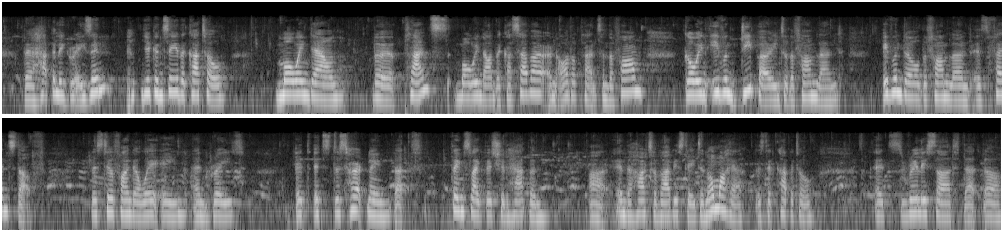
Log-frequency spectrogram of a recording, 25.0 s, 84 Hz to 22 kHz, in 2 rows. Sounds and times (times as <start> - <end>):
Speech: 0.3 - 2.8, 3.4 - 24.9.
